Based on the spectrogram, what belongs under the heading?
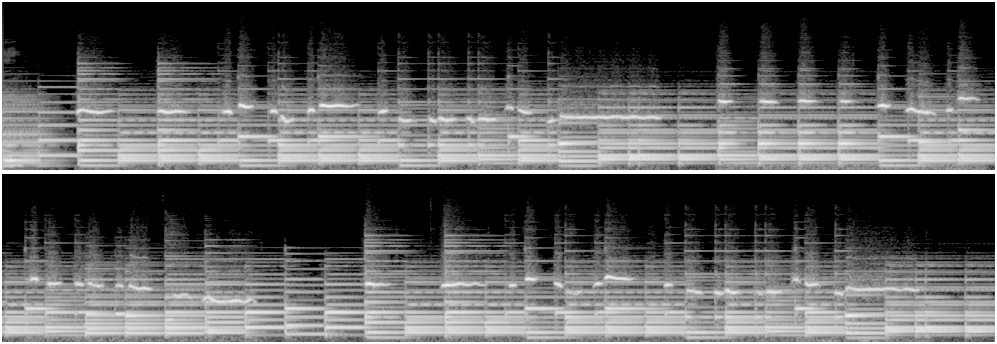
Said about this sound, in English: Oh, I never heard him talk to anybody in my life, but he's happy when he whistles this tune.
